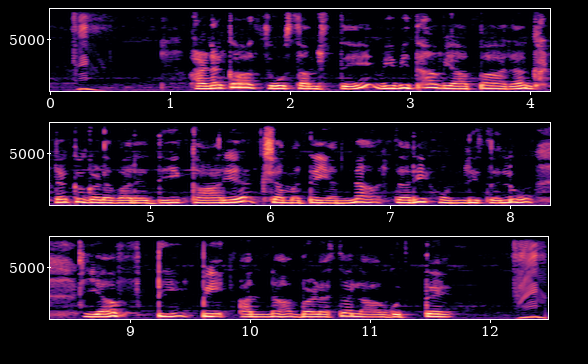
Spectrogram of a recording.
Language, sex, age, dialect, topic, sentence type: Kannada, female, 18-24, Mysore Kannada, banking, statement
